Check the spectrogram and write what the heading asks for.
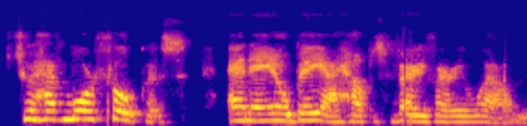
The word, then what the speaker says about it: obeya: It's actually pronounced as OBEYA, and it means large room.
